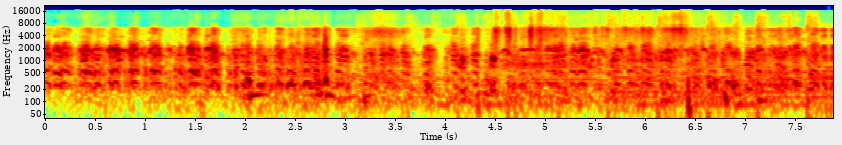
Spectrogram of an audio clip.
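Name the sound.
hungry ducks quacking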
